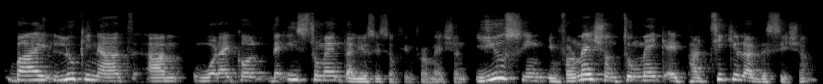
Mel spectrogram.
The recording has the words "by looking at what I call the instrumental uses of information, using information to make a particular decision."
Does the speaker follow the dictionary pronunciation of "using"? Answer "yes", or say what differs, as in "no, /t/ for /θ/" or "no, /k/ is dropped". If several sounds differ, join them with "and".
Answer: no, /s/ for /z/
